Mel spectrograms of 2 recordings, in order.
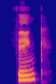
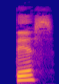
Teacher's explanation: The tongue comes gently between the teeth. For think it's soft. For this it's voiced.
